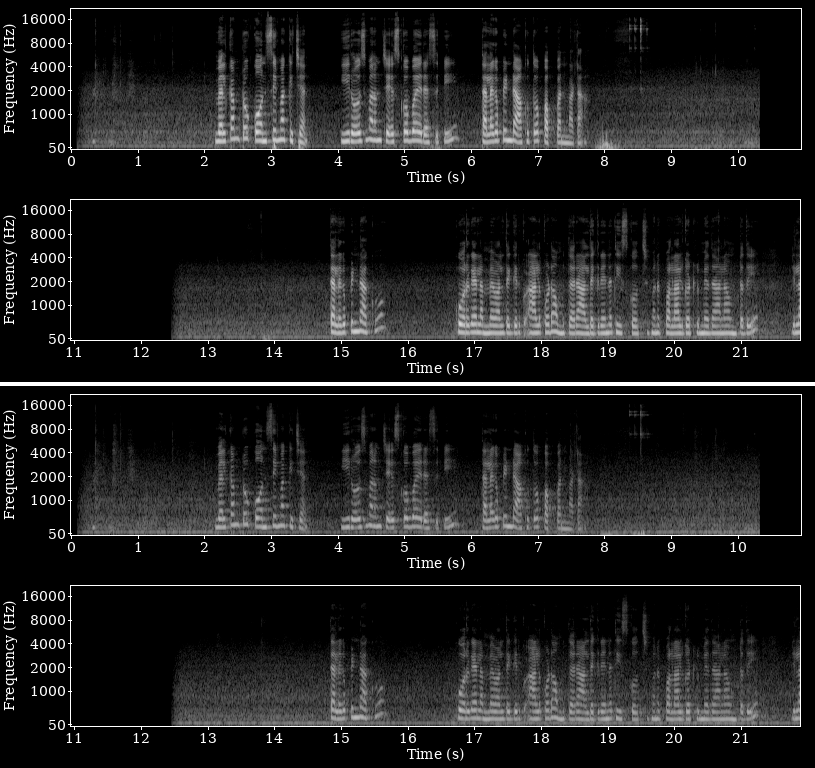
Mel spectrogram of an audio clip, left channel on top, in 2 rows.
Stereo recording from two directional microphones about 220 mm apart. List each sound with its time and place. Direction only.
2.1 s a woman's voice: 35° left (ahead or behind)
14.8 s a woman's voice: 25° left (ahead or behind)
16.7 s a woman's voice: 25° left (ahead or behind)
